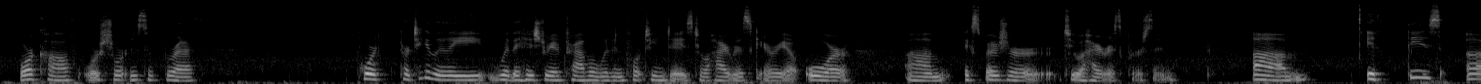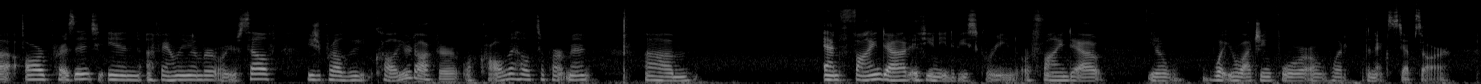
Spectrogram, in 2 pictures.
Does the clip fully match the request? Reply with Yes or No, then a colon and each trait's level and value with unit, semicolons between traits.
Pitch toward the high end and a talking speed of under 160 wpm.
Yes: high, 200 Hz; average, 150 wpm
